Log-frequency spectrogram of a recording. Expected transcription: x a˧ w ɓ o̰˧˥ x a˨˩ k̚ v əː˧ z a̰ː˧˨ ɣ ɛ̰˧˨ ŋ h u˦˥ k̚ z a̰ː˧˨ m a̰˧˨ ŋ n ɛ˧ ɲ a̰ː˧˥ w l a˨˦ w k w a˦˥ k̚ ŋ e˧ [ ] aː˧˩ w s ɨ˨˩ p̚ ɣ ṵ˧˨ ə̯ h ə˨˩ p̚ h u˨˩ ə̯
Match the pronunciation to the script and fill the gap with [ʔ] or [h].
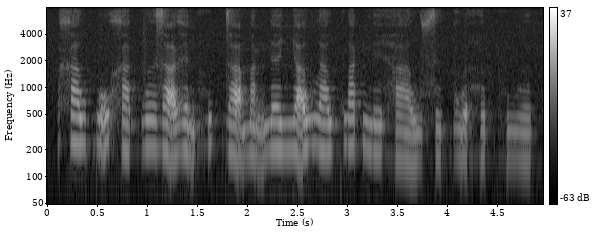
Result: h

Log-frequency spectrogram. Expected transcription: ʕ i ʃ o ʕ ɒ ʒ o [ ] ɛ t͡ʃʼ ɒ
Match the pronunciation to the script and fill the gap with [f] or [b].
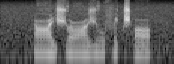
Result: f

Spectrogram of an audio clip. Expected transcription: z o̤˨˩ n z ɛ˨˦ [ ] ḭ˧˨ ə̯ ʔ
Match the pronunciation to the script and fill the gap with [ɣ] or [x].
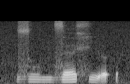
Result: x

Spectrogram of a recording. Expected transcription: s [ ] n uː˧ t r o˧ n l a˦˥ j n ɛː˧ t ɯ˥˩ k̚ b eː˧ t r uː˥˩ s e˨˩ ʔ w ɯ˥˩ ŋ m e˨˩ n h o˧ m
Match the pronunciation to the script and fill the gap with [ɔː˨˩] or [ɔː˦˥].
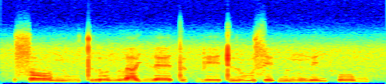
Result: ɔː˨˩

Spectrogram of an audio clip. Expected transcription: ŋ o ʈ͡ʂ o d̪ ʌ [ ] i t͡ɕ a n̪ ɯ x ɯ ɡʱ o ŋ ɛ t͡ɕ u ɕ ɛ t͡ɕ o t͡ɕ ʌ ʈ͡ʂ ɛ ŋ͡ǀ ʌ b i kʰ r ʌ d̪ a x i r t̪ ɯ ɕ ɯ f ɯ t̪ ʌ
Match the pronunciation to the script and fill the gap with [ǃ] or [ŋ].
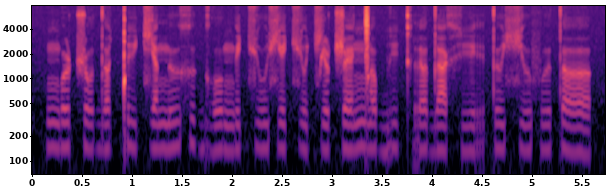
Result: ǃ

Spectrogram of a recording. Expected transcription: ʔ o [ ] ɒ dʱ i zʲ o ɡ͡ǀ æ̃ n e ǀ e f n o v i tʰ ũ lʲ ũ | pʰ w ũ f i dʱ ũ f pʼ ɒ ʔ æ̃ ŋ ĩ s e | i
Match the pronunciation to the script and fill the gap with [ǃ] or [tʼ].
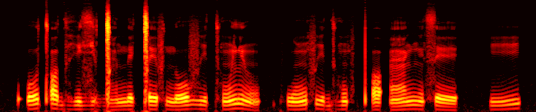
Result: tʼ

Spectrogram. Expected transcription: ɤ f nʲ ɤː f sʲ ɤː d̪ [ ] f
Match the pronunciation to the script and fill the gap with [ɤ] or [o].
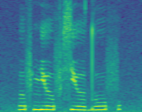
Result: o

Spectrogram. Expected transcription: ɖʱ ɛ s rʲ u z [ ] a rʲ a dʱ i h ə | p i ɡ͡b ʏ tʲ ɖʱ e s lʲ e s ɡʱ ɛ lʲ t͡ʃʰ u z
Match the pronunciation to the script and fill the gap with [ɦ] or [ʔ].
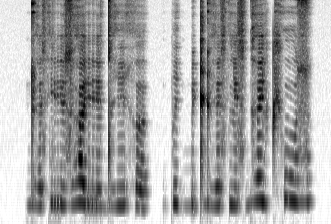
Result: ɦ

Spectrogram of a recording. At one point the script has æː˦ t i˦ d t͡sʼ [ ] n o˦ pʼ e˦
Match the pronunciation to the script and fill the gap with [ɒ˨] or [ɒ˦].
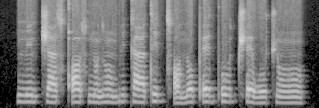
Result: ɒ˨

